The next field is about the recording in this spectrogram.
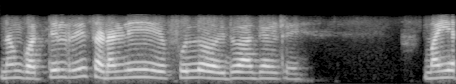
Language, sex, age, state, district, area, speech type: Kannada, female, 18-30, Karnataka, Gulbarga, urban, conversation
